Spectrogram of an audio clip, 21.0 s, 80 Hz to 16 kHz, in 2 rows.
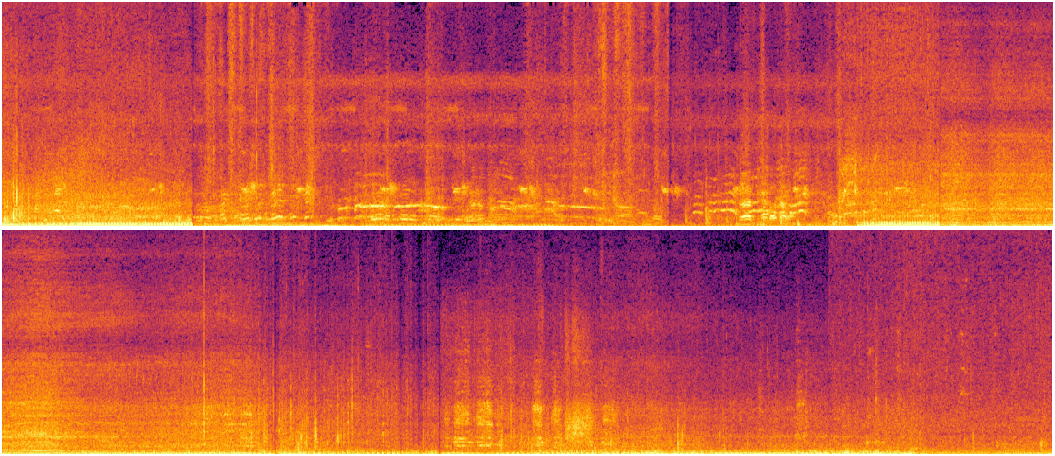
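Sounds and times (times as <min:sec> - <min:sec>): diesel truck engine rumbling: 0:00.0 - 0:02.0, 0:08.4 - 0:21.0.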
